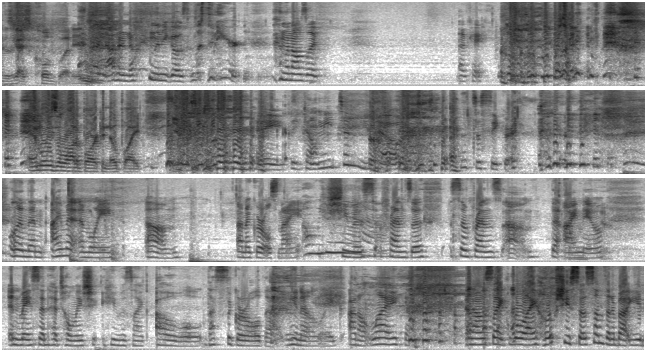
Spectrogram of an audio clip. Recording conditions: distortion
